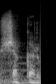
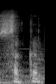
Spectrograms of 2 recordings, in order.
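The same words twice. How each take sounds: First: The word begins with an 'sh' sound. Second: The word begins with a plain 's' sound.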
